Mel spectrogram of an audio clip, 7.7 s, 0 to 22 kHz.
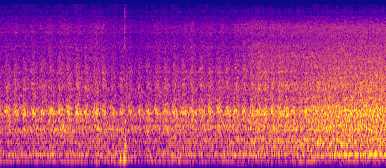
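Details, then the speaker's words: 1996 Buick Skylark 3100 SFI V6, nearly 150,000 miles, just switched from part-synthetic high-mileage oil to full synthetic. Light regular tick from the engine, about three a second, quickening with revs until drowned out. Spark plugs checked; owner suspects lifter tick. "Definitely seems to be from the engine. When it started just the the the day before, it did seem to go away as the car was revved up, but now it'll just speed up with the engine."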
